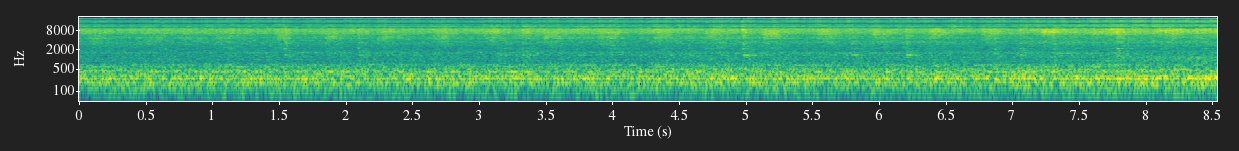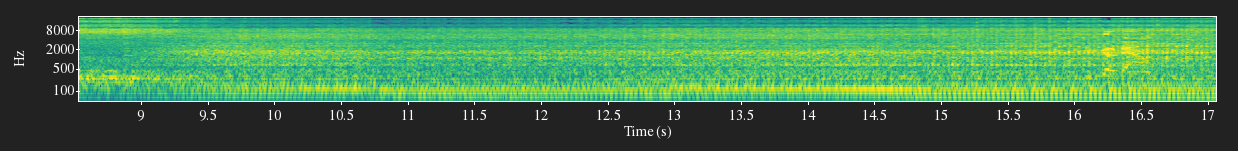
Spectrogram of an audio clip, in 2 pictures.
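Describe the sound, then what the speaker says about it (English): A pallet jack forklift's engine drones steadily while a 5,500-pound CNC laser machine is moved into place, the tone rising and roughening partway through as the load shifts. "we're just getting everything moved into place using a pallet jack forklift"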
